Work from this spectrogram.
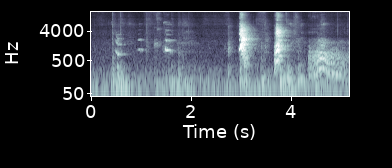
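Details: A female pug puppy on her first day home, barking at her own reflection in a mirror, gives two sharp, high barks, followed by a softer whine.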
